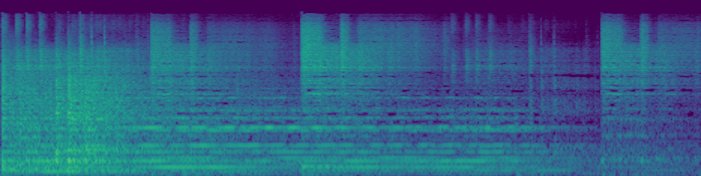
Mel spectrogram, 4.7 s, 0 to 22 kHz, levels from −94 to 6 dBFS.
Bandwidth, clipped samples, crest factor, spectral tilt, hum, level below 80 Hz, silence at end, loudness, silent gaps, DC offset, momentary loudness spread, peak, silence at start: 16.5 kHz; under 0.1%; 20 dB; -2 dB/octave; none; -54 dBFS; 0 s; -27 LUFS; none; under 0.1%; 17 LU; -8 dBFS; 0 s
